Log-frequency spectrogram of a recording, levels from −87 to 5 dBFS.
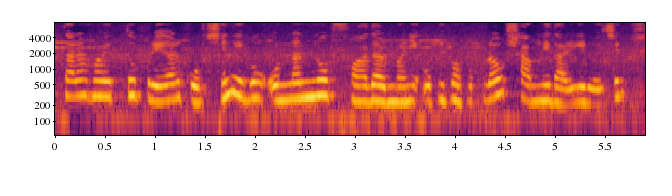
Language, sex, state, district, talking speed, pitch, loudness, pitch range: Bengali, female, West Bengal, Alipurduar, 120 wpm, 255 Hz, -13 LUFS, 240-295 Hz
